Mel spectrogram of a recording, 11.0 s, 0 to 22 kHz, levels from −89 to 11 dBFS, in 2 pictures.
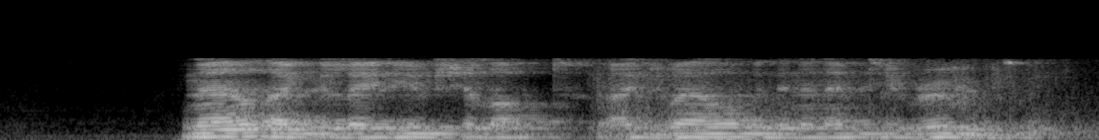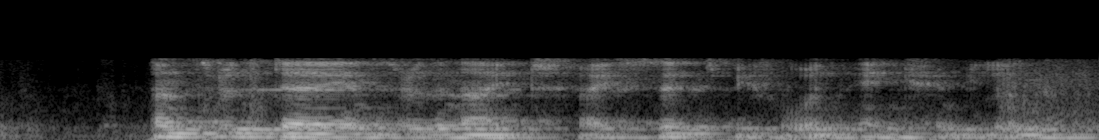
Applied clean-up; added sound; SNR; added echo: neural separator model SepFormer DNS4.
